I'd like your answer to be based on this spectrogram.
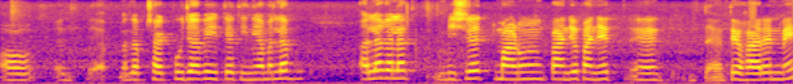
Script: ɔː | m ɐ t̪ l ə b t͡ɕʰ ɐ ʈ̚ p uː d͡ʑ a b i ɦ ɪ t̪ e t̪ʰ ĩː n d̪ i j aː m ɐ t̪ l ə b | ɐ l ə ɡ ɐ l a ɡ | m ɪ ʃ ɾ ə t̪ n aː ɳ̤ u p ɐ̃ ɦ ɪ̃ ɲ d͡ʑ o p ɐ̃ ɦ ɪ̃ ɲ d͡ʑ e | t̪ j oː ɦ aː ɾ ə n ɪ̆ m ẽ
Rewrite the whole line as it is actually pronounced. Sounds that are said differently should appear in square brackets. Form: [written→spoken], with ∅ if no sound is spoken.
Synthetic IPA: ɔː | m ɐ t̪ l ə b t͡ɕʰ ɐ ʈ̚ p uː d͡ʑ a b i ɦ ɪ t̪ e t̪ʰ ĩː n d̪ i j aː m ɐ t̪ l ə b | ɐ l ə ɡ ɐ l [a→ə] ɡ | m ɪ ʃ ɾ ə t̪ [n→m] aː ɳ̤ u p ɐ̃ ɦ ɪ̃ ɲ d͡ʑ o p ɐ̃ ɦ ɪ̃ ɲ d͡ʑ e | t̪ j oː ɦ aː ɾ ə n ɪ̆ m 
